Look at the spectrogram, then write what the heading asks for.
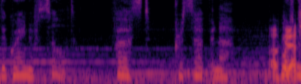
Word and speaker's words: Proserpina: First, Proserpina. Okay, that's how you pronounce that.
